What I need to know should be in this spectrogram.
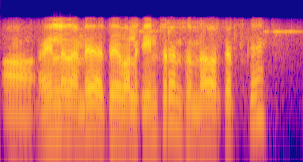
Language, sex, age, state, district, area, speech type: Telugu, male, 18-30, Andhra Pradesh, Krishna, urban, conversation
